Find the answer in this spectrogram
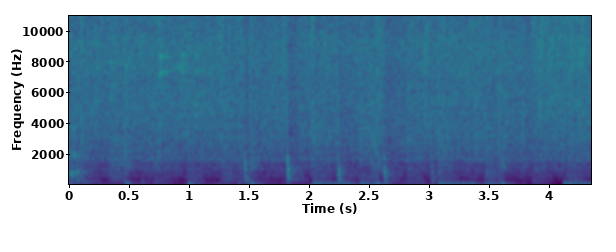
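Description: Sliced onion, yellow bell pepper and pasilla chilies sizzling as they sauté in oil in a nonstick skillet. A wooden spatula stirs them, scraping and tapping against the pan several times.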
